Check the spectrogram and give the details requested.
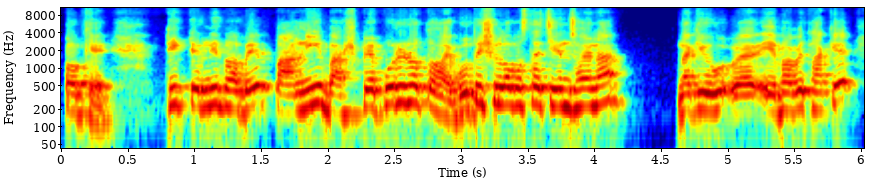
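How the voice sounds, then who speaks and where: Guy teaching english live, highish voice, keeps asking the class questions, jokes with commenters. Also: moderate pace. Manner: repeats key points and quizzes viewers with questions; casual, teasing asides to commenters.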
